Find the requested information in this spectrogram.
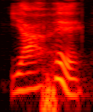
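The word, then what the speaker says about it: יהוה: 알파벳으로 이렇게 쓰고요 그 히브리어로는 야외 야외 라고 하는데요 성경에는 여호와 라고 되어 있습니다 그러나 발음으로는 야외가 좀더 가까운 발음이 되겠습니다 아 이번에 우리가 새로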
